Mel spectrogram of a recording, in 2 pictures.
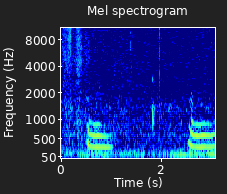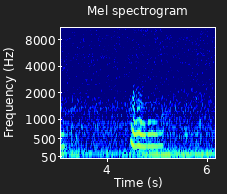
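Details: Sleeping house cat snores in steady breaths about two seconds apart. Each breath is a low rumbling drone that finishes in a brief, downward-sliding nasal whistle.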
